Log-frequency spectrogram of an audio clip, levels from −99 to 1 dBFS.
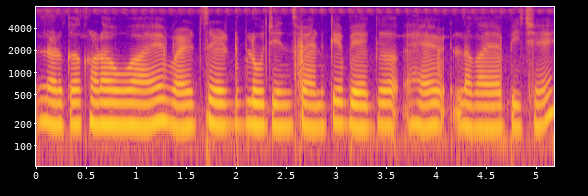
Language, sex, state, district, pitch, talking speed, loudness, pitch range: Hindi, female, Uttar Pradesh, Muzaffarnagar, 190 Hz, 160 wpm, -14 LUFS, 180-195 Hz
